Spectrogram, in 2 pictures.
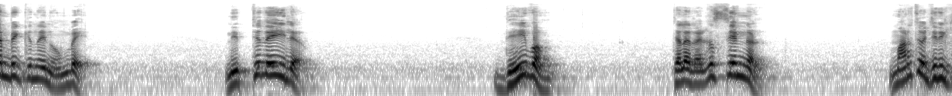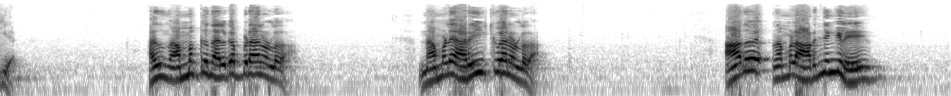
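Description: An elderly man speaks slowly and calmly into a close microphone, in short phrases with pauses.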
